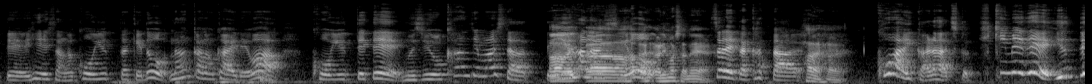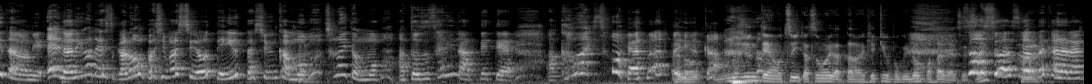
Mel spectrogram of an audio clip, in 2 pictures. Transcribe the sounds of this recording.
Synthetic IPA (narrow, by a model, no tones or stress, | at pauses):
t̪e̞çiɾesãŋɡako̞ːjɯ̟t̪ːake̞d̪o̞nãŋkano̞kaid̪e̞βa | kʰo̞ːjɯ̟t̪ːe̞t̪e̞mɯ̟ʑɨ̃ɰ̃o̞kãɲ̟d͡ʑimaɕi̥t̪att̪ːejɯhannaɕijoaɾimaɕit̪anesaɾe̞t̪akat̪ahaiaḭ | kʰo̞βaikaɾat͡ɕo̞̥t̪ːo̞çi̥kʲime̞d̪e̞jɯ̟t̪ːe̞t̪ano̞ɲ̟iʔenaɲ̟iɡad̪esɨ̥kaɾõ̞mpaɕimasɨjo̞t̪ːe̞jɯ̟t̪ːaɕɨ̃ŋkãmːo̞ːsonoçit̪omo̞ːat̪o̞zɨsaɲ̟inat̪ːe̞t̪e̞ | akaβaiso̞ːjanat̪ːojɯ̟ːkamɯ̟ʑɨ̃nt̪ẽ̞ɰ̃o̞t͡sɨit̪at͡sɨmo̞ɾʲid̪at̪ːanod̪eke̞kʲːo̞kɯ̟bo̞kɯ̟ɲiɾõ̞mpasaɾet̪ajat͡sɨdeso̞ːsoːsoːd̪akaɾanã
